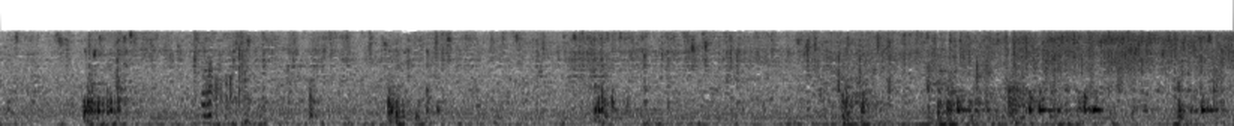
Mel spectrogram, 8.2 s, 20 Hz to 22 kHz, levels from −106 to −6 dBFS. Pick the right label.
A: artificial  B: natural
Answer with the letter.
B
